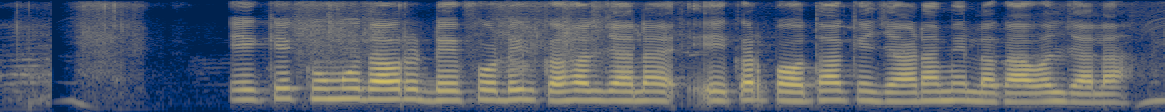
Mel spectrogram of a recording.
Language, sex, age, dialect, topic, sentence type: Bhojpuri, female, 25-30, Western, agriculture, statement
